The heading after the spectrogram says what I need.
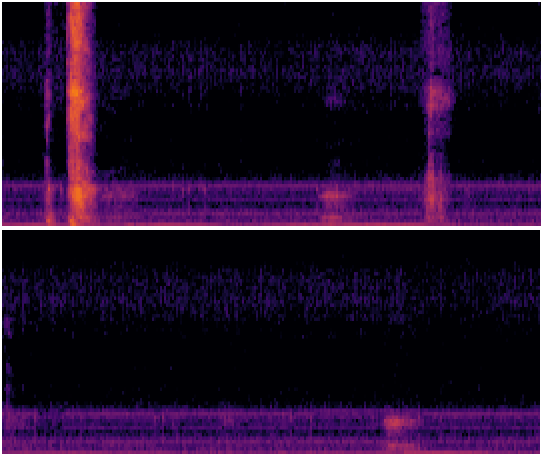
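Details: A girl with a really bad cold: one sharp, forceful sneeze followed by a few softer sneezes or sniffs.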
